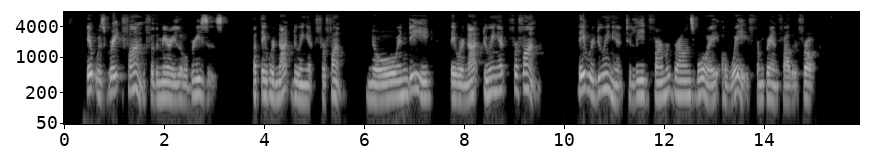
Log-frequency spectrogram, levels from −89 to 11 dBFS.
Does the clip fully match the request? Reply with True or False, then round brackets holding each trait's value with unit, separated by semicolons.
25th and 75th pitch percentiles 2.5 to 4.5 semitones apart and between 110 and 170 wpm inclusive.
False (5.0 semitones; 145 wpm)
